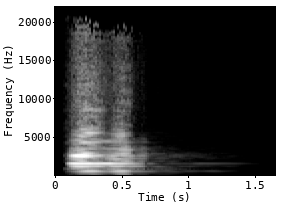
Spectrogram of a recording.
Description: Puzzle Panel Activate; Ambience; Warframe; Corpus Gas City; Gameplay Remaster

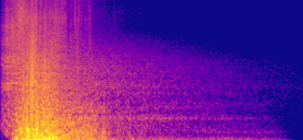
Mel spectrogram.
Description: Fire Push Throw; Powers; Fenn

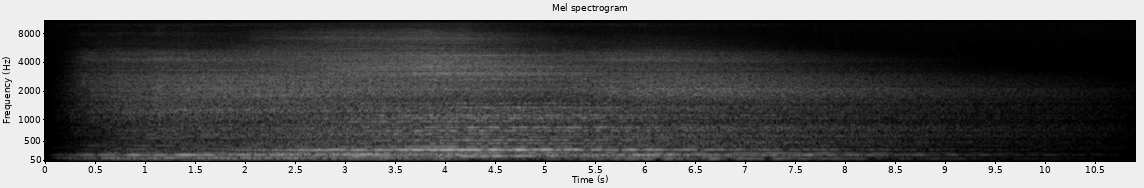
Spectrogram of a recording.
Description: Golden Maw Ambient Texture; Warframe; The War Within

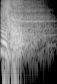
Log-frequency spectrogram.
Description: Bullet Whizzby; Warframe; Bullet Impacts; Whizzbys

